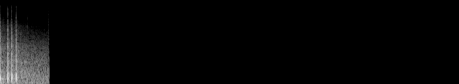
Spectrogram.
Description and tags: tre hit 01
recording of a triple firework explosion
ambience, distant, explosion, fire, fireworks, hit, loud, multi, outside, triple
